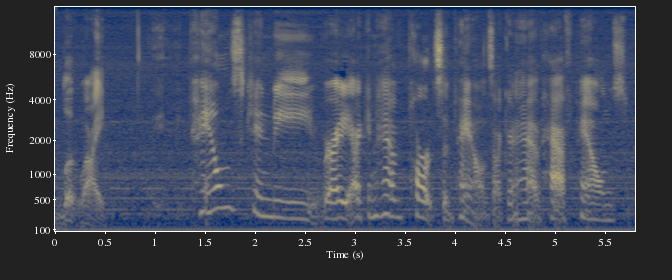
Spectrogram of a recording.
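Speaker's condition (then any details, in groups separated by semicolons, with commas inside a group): No condition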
